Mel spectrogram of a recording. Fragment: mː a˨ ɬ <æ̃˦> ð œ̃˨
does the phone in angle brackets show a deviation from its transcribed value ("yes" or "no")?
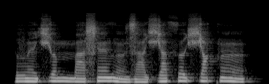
yes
